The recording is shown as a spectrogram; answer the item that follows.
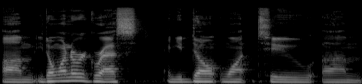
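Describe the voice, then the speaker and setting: A man talks at a medium pitch in a playful, bright and sharp tone. The recording is very clean, with a silent background. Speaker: podcast co-host, parent. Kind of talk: casual chat. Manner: joking, playful.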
